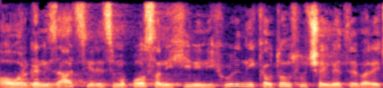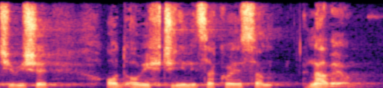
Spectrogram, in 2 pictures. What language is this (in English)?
Croatian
